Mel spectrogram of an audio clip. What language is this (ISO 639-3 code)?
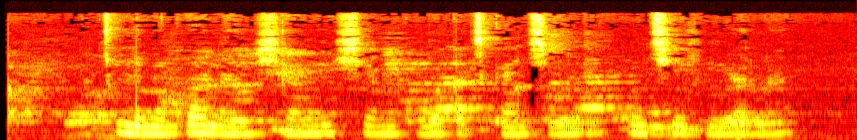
swa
